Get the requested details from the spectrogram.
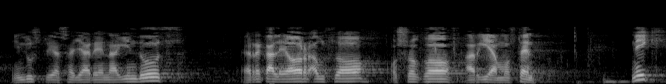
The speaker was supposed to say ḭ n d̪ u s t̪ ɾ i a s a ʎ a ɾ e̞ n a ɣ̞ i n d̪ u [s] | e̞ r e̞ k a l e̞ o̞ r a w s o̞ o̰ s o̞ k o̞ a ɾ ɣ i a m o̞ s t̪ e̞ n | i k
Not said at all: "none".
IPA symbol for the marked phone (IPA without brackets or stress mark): s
